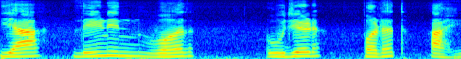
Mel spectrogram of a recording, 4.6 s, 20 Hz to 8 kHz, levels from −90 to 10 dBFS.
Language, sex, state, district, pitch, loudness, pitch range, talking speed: Marathi, male, Maharashtra, Aurangabad, 175 Hz, -24 LUFS, 170-190 Hz, 65 wpm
